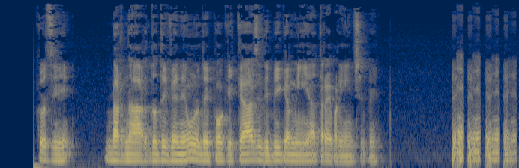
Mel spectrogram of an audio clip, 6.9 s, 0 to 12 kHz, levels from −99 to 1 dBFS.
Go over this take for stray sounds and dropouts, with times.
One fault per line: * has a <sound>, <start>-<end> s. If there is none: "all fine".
* has a laugh, 6.0-6.9 s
